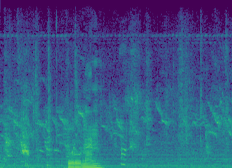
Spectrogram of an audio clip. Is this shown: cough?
no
